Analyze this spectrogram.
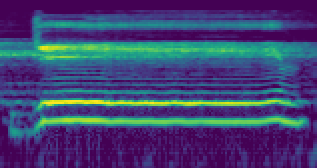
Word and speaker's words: جيم: جيم এটা কিন্তু জিম না, জিম নট জি। জি জিব্বার মধ্যখান ওপরে লাগিয়ে জিম জিম জিম جيم جيم جيم জিম জিম জিম।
